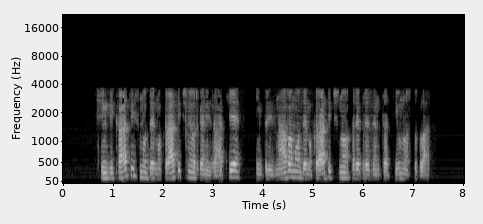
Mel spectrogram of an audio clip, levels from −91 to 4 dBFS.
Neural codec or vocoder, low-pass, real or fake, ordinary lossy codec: none; 3.6 kHz; real; AAC, 24 kbps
